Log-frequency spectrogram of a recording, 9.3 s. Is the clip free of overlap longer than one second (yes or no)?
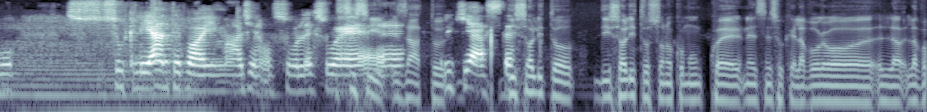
no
